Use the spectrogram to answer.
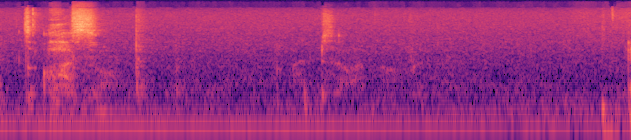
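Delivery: soft breathy whisper, barely there. Real, not acted. Whispering a confession of love for the blue baby. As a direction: confide it like a secret.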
